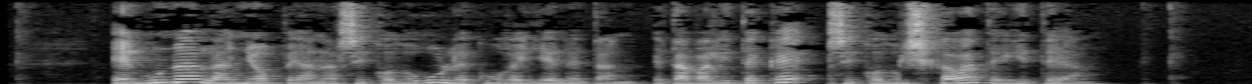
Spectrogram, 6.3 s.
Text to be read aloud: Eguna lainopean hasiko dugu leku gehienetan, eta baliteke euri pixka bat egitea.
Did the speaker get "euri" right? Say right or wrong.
wrong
